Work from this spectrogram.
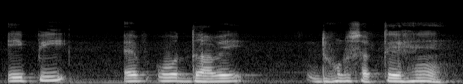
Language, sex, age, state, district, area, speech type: Hindi, male, 18-30, Rajasthan, Jaipur, urban, read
